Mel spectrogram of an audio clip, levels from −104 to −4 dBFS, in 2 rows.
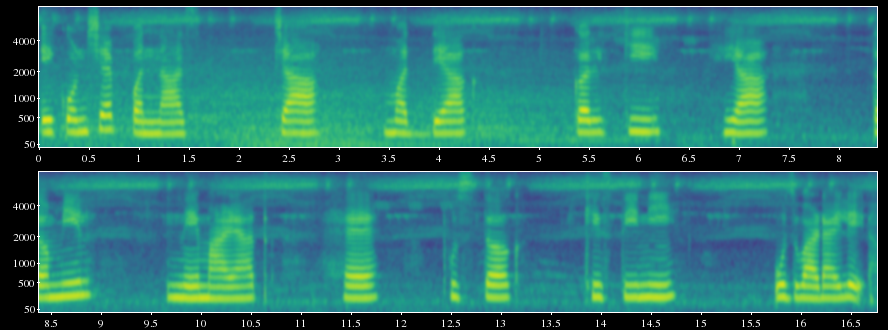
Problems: constant background noise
